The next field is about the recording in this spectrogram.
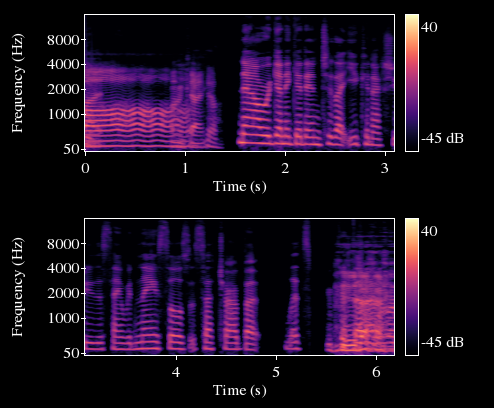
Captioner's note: laughter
